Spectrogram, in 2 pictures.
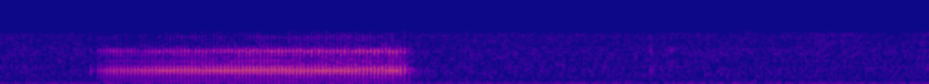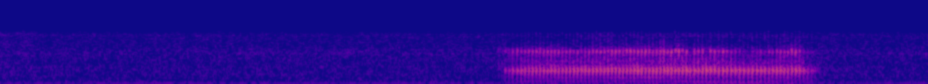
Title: Abigail the pug snores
